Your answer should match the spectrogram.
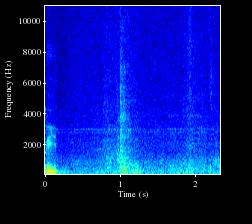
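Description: The last word of a man's sentence, then quiet room tone in a large hall, with a faint knock about a second in and a weaker tick near the end.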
